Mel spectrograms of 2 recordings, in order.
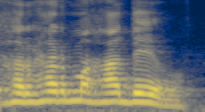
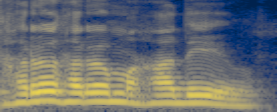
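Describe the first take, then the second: First: Each Har ends on the consonant r. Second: Each Har ends with a short vowel. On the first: This is how Hindi speakers say it. "in Hindi you would say" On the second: This is how Marathi speakers say it. "in Marathi it is"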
